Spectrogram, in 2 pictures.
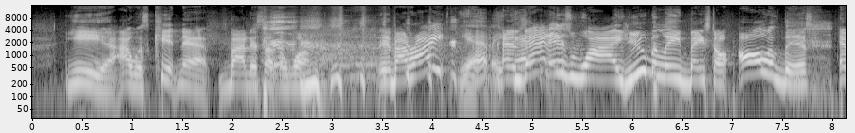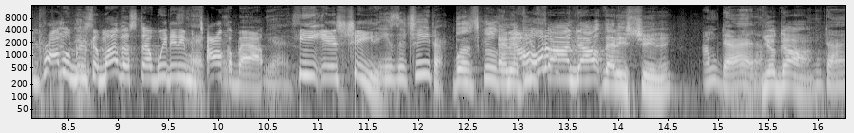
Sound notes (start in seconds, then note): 2.3 chuckles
